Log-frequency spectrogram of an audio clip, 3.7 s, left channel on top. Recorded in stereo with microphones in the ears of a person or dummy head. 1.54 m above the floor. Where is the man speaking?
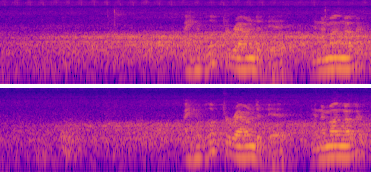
10° right (ahead or behind), 2.5 m.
